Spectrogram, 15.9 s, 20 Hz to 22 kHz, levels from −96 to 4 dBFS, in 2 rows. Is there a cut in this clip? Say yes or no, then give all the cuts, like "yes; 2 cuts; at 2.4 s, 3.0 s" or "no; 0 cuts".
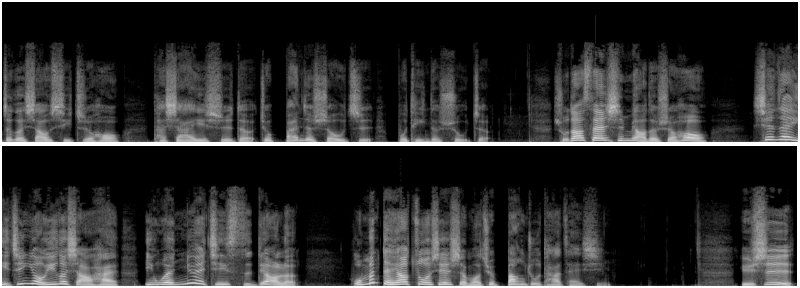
yes; 1 cut; at 7.3 s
